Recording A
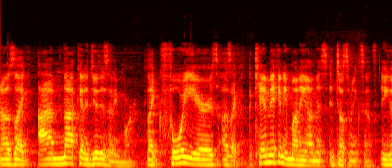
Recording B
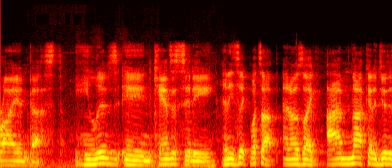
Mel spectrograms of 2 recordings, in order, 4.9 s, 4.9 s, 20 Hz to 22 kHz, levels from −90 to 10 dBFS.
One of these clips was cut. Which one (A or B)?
B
